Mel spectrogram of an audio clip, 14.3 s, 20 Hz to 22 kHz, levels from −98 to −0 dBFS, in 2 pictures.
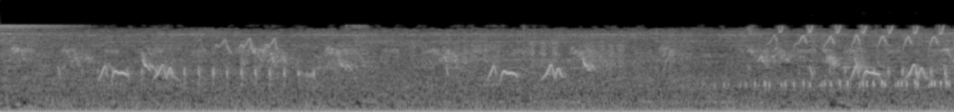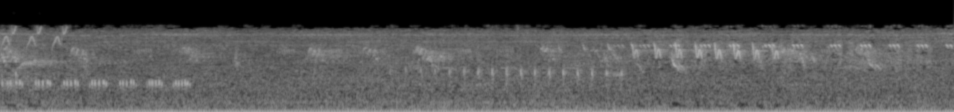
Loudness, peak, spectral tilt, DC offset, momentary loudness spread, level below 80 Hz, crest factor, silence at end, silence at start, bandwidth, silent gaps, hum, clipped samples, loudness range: -32 LUFS; -14 dBFS; 0 dB/octave; 1%; 10 LU; -48 dBFS; 20 dB; 0 s; 0 s; 10 kHz; none; none; under 0.1%; 6 LU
